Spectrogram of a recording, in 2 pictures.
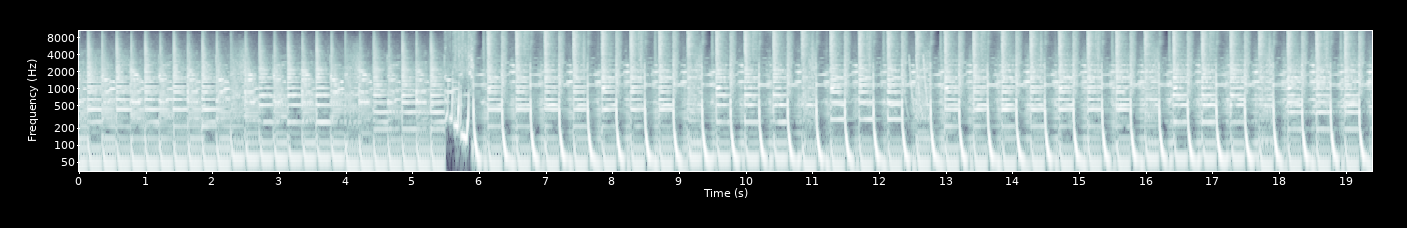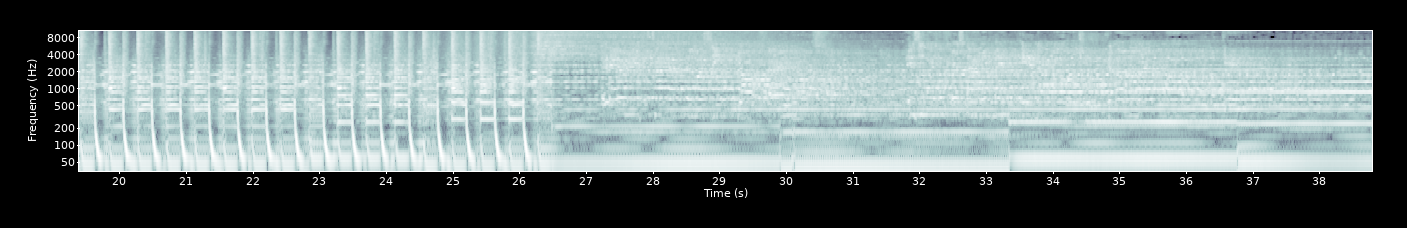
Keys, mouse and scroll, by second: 0.3 click, 0.7-1.4 middle drag, 2.3 click, 2.8 click, 4.0 click, 4.3-4.6 scroll down 1, 4.6-5.3 middle drag, 5.5-6.1 scroll down 2, 6.1 scroll down 1, 6.5 shift+middle drag, 6.9-7.3 scroll down 1, 7.3 click, 7.3 scroll up 1, 7.8-8.7 middle drag, 8.8 scroll up 1, 9.2-9.8 shift+middle drag, 10.9 click, 12.5 click, 24.5-26.4 drag, 27.1 click, 28.3 click, 29.0 drag, 29.9 click, 30.4 space, 31.0 click, 32.4-33.8 middle drag, 35.3 space, 36.4 click, 36.7-37.1 scroll down 1, 37.1-38.7 middle drag.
